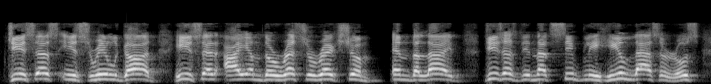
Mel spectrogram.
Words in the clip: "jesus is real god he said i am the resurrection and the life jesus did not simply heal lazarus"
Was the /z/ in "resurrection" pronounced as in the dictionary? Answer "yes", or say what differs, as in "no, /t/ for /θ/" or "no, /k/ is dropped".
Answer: no, /s/ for /z/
